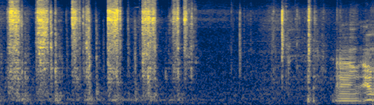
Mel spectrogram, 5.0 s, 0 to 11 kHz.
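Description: Screwdriver backing out a T20 mounting screw holding the stereo in a VW Passat dash, a series of close, sharp ratcheting clicks in quick bursts, then quieter scattered taps.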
